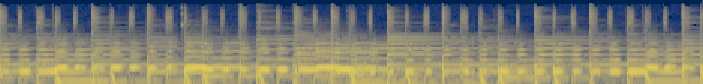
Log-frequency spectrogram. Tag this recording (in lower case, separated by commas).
music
